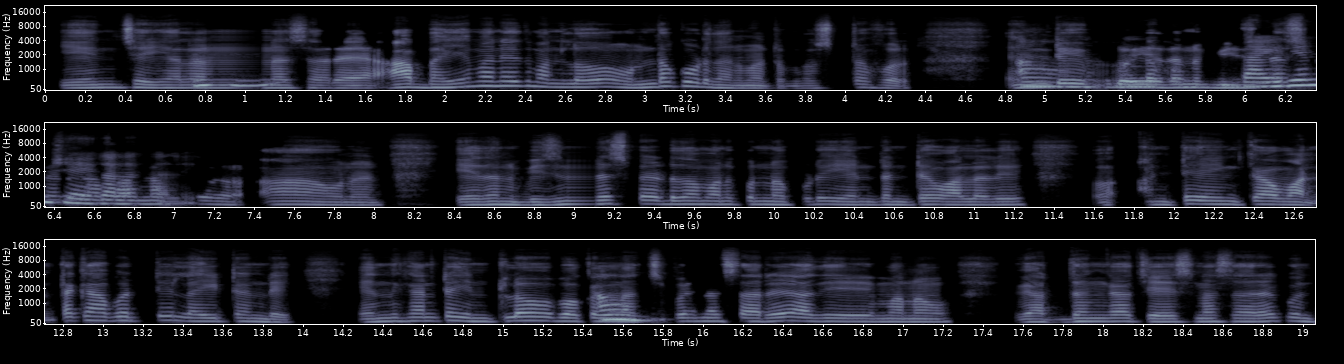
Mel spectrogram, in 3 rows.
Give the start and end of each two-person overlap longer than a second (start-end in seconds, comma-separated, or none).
4.9-7.1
